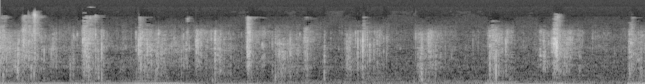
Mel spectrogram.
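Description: Footsteps on a grit path: an irregular patter of short, crisp steps, a few a second, over an on-and-off low rumble.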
